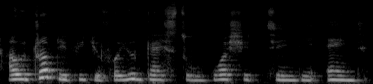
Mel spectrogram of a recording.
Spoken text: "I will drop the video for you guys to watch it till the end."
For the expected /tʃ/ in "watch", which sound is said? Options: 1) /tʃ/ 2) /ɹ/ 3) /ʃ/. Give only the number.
3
